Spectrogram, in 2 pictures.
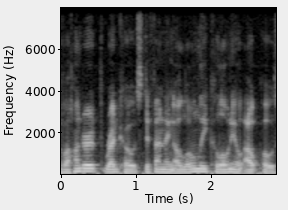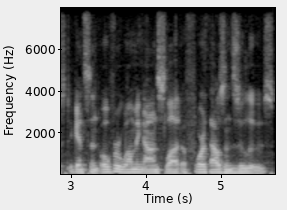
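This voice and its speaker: A man talks at a very fast pace with a Midwestern American accent. His pitch is medium, and his intonation stays fairly even. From Detroit, Michigan. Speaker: podcast host. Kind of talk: scripted narration.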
